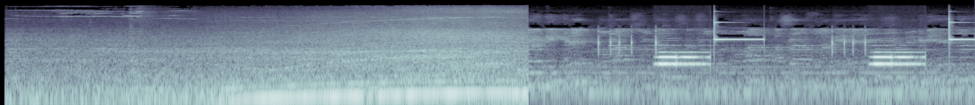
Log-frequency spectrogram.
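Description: A swelling rush of noise over a low rumble, rising in pitch, cuts off suddenly a little past halfway. Then come smartphone texting sounds: quick taps, a chiming message alert chord, a higher ping, and more taps with the chime again near the end.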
